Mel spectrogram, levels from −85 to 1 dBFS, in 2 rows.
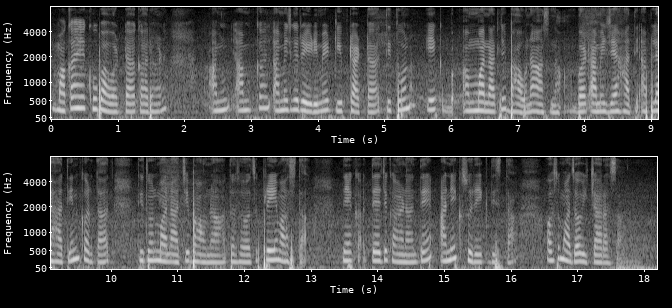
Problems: none marked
